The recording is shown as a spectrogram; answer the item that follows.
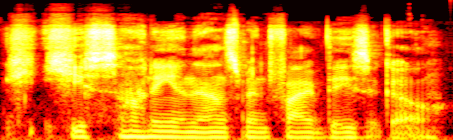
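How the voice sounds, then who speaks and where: A man playing a young college student, a protective, teasing and tender best friend, in an intimate ASMR roleplay with soft, sighing, hesitant delivery. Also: fairly low pitch, little pitch movement, fairly quick, lightly acted. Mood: puzzled, surprised. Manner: soft, sighing, hesitant stammers, breathy asides.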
